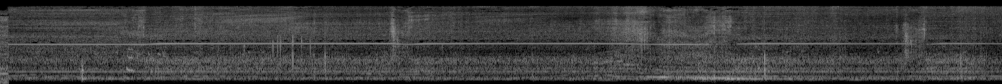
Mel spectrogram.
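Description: Household vacuum cleaner, filter removed, running steadily with a high motor whine as its plastic nozzle is drawn over a soaked fabric car seat, sucking out the dirty rinse water. A couple of brief clicks from the nozzle on the seat.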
